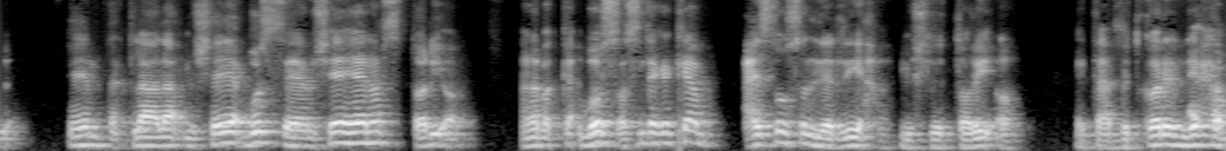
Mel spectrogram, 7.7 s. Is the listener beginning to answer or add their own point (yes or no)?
yes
